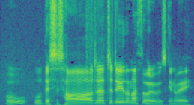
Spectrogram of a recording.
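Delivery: usual speaking voice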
